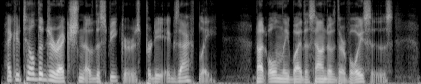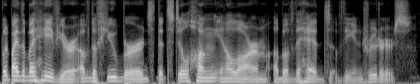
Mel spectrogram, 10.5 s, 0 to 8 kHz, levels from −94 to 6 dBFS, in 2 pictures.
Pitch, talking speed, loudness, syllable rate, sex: 110 Hz, 210 wpm, -20 LUFS, 5.5 syllables/s, male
